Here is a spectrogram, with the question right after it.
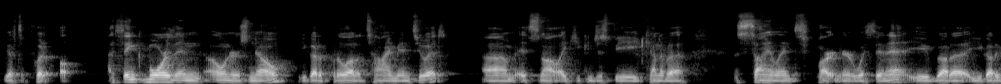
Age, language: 20-39, English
